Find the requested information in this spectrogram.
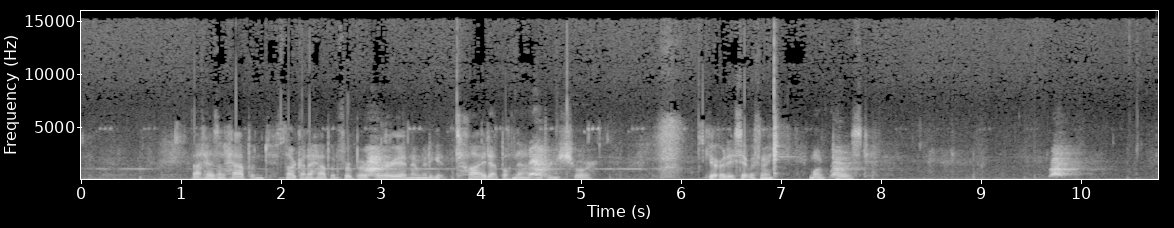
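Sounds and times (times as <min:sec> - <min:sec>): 
speech: 0:01.1 - 0:05.4, 0:06.2 - 0:08.1
small dog yapping: 0:09.7 - 0:10.2.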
